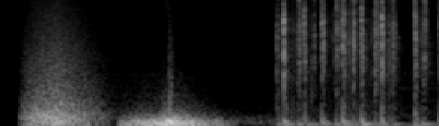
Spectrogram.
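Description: Logo-intro sound effect: two deep thuds about half a second apart, then a rapid run of clicks.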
